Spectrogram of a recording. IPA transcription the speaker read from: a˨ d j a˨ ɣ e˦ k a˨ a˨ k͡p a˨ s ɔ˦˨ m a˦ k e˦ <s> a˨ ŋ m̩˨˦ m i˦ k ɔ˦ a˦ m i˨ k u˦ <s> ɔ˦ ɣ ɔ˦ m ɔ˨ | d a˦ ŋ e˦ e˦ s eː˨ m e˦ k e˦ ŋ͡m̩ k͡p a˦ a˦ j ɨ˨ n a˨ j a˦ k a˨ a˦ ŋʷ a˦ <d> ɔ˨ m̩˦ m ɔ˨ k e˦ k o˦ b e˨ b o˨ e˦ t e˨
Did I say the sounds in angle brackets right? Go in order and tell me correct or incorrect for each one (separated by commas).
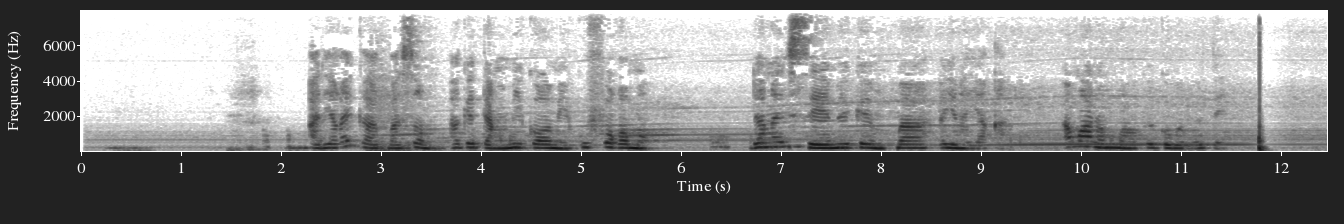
incorrect, incorrect, incorrect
